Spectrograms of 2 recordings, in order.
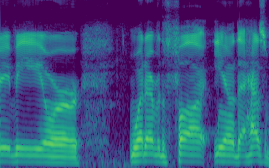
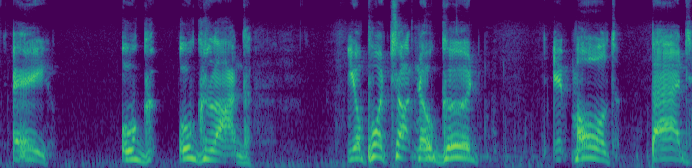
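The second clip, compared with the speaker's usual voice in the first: put-on slow, broken caveman talk; 4 semitones higher than usual. Reacting to a boyfriend's messages, mocking him: mock Neanderthal speech. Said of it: "he literally is speaking like a Neanderthal".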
